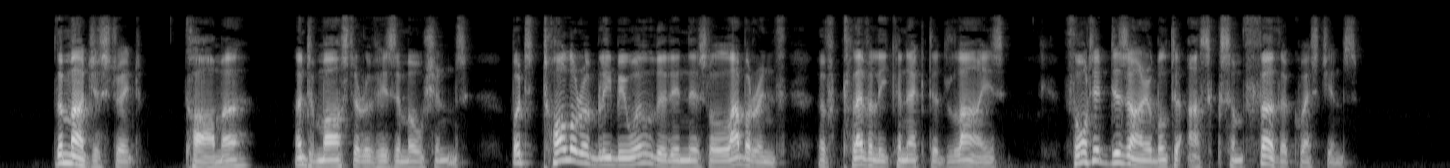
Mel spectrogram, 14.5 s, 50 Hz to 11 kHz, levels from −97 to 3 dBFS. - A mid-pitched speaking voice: No, low, 110 Hz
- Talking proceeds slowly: Yes, slow, 110 wpm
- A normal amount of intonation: Yes, average, 4.6 semitones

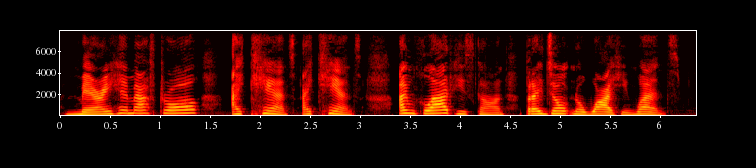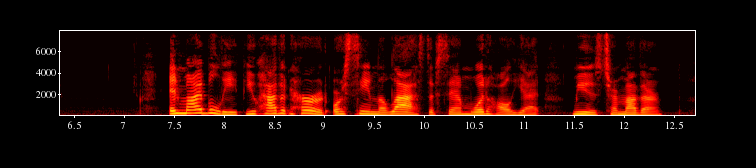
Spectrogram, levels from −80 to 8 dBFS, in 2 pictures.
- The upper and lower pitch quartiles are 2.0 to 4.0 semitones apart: No, average, 5.2 semitones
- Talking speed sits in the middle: Yes, average, 170 wpm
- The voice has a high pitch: Yes, high, 215 Hz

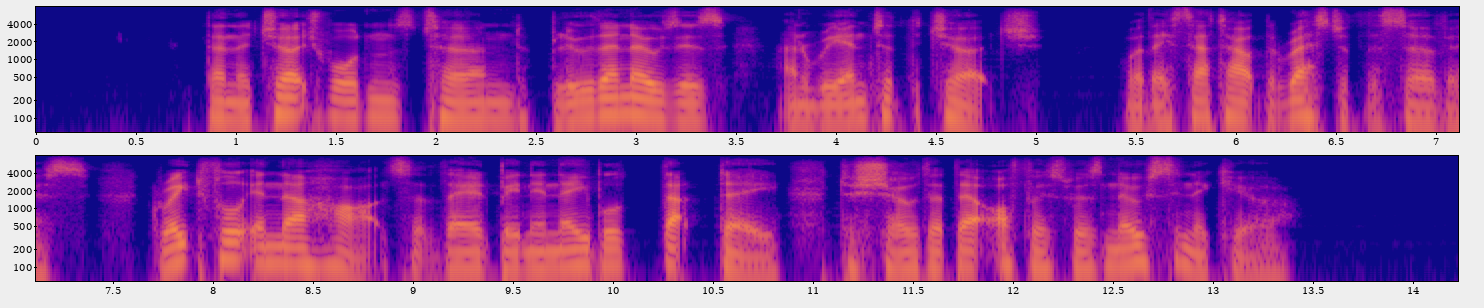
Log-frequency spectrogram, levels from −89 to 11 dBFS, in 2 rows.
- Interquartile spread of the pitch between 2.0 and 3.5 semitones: Yes, average, 2.8 semitones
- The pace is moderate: Yes, average, 170 wpm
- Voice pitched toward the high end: No, very low, 95 Hz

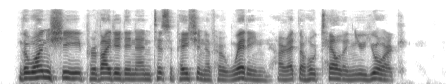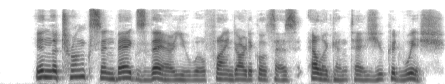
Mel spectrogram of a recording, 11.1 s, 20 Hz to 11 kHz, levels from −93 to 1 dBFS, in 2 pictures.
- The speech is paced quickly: No, average, 170 wpm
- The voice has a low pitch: No, medium, 155 Hz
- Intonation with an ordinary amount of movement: Yes, average, 3.7 semitones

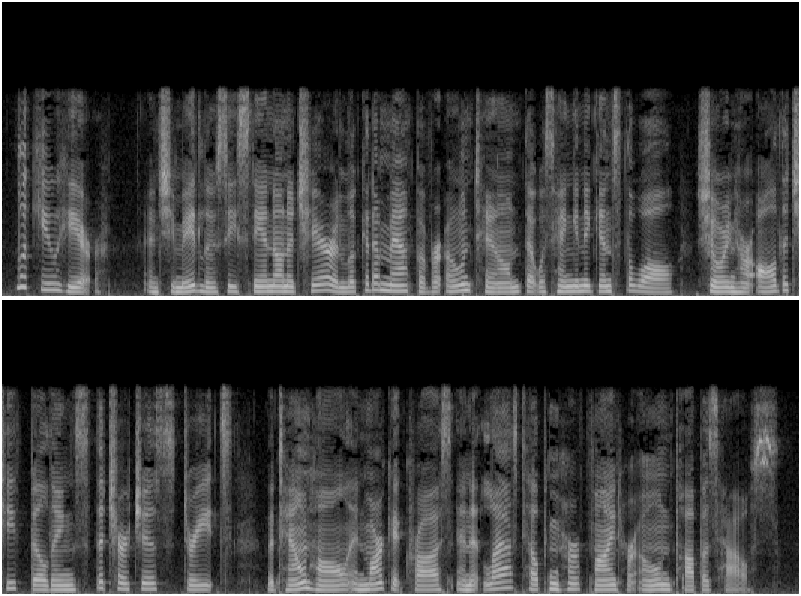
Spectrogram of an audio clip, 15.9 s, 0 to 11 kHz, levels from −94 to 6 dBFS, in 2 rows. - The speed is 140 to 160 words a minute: No, average, 195 wpm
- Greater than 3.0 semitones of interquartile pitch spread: No, average, 2.7 semitones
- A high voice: Yes, high, 195 Hz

